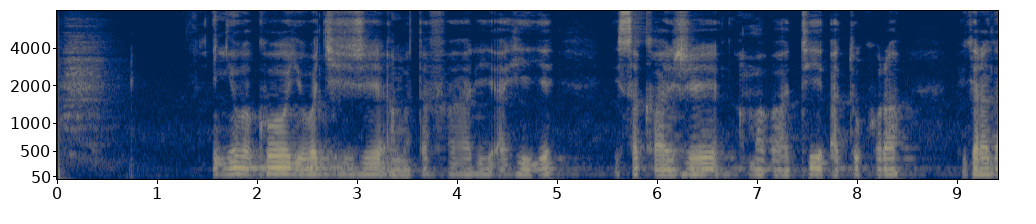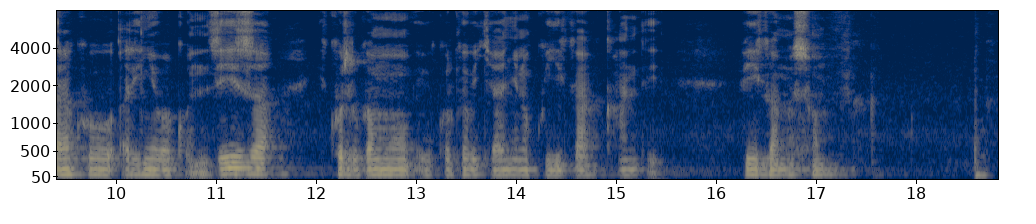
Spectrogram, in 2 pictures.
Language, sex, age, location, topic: Kinyarwanda, male, 18-24, Kigali, education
